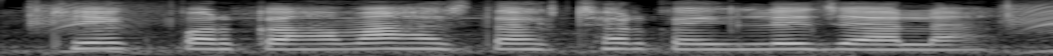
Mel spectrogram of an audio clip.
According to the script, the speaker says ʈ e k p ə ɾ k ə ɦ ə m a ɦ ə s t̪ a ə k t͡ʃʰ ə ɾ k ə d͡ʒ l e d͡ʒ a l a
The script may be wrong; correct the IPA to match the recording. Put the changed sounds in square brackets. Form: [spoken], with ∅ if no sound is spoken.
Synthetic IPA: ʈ e k p ə ɾ k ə ɦ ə m a ɦ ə s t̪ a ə k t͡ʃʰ ə ɾ k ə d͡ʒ l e d͡ʒ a l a

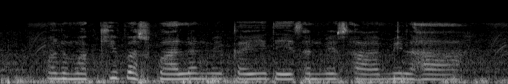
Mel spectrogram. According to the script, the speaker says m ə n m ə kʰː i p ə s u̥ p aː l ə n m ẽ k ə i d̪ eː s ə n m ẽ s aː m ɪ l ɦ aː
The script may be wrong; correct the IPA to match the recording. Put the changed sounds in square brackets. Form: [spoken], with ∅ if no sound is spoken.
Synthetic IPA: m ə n m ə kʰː i p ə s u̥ p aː l ə n m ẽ k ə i d̪ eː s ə n m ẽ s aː m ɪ l ɦ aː

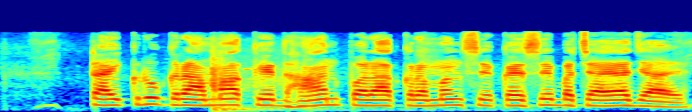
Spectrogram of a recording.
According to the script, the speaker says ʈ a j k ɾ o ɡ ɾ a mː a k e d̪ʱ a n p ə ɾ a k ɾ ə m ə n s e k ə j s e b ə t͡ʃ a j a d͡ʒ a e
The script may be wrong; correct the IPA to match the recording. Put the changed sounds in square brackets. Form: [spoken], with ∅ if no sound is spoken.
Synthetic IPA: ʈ a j k ɾ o ɡ ɾ a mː a k e d̪ʱ a n p ə ɾ a k ɾ ə m ə n s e k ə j s e b ə t͡ʃ a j a d͡ʒ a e

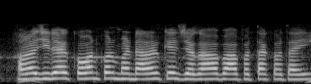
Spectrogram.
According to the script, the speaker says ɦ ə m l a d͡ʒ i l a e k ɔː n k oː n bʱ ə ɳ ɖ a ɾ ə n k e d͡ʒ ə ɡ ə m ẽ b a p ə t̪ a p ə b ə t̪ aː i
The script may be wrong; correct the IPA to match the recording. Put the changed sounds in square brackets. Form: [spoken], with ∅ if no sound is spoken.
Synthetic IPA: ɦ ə m [ɾ] a d͡ʒ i l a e k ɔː n k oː n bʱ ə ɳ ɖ a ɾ ə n k e d͡ʒ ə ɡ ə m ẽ b a p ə t̪ a [k] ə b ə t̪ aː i

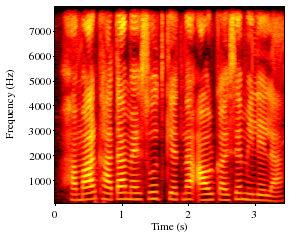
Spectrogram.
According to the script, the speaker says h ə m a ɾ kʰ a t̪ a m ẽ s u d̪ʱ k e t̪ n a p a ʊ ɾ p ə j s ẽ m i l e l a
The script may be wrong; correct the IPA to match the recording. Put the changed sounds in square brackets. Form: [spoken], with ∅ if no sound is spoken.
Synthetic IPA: h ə m a ɾ kʰ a t̪ a m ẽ s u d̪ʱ k e t̪ n a [ʔ] a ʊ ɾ [k] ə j s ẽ m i l e l a

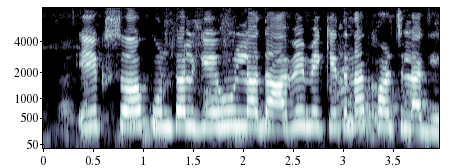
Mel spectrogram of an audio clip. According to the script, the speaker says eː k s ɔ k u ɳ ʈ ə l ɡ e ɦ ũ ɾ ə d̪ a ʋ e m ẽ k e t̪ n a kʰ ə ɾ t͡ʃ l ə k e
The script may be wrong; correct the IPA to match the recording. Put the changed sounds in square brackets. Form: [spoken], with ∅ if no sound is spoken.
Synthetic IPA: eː k s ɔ k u ɳ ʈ ə l ɡ e ɦ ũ [l] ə d̪ a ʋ e m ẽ k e t̪ n a kʰ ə ɾ t͡ʃ l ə [ɡ] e

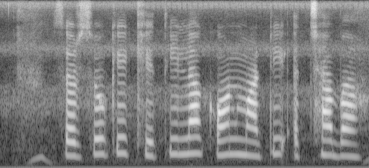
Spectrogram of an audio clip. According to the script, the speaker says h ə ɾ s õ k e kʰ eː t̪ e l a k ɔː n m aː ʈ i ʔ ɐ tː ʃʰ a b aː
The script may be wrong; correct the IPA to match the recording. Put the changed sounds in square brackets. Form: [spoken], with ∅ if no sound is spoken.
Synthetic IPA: [s] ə ɾ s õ k e kʰ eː t̪ [i] l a k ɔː n m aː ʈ i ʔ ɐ tː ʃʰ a b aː

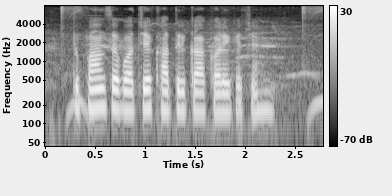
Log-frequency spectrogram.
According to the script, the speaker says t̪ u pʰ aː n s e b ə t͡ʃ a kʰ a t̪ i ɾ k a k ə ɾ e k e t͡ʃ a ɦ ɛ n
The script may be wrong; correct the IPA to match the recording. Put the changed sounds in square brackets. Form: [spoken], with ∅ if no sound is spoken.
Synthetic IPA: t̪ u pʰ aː n s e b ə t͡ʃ [e] kʰ a t̪ i ɾ k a k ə ɾ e k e t͡ʃ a ɦ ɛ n

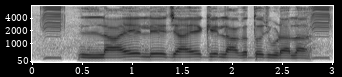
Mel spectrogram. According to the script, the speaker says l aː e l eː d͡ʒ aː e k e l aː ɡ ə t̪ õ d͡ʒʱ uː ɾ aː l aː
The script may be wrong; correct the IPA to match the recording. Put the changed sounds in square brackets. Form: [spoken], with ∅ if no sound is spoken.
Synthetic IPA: l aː e l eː d͡ʒ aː e k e l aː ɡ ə t̪ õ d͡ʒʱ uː [ɽ] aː l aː

